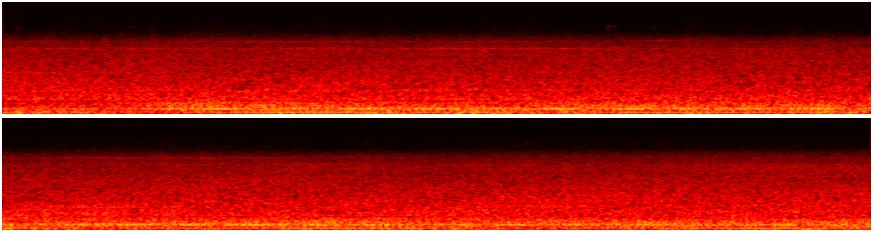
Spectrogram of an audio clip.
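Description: Vehicle moving steadily across a steel truss bridge: a constant low engine drone under even road and wind noise.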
